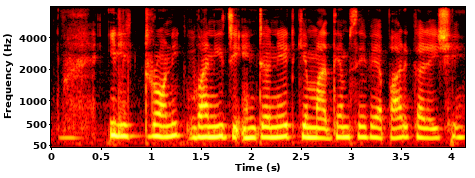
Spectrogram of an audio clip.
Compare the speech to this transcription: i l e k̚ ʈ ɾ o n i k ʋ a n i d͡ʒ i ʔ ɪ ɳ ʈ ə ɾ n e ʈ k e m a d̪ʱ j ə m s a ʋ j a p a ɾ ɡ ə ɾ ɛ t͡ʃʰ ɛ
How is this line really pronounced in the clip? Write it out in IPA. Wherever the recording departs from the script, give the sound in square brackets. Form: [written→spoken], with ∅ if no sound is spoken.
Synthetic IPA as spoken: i l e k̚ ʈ ɾ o n i k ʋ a n i d͡ʒ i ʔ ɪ ɳ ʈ ə ɾ n e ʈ k e m a d̪ʱ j ə m s [a→e] ʋ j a p a ɾ [ɡ→k] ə ɾ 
